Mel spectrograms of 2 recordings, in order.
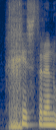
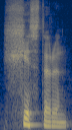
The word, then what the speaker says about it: gisteren: You can pronounce it as gisteren with a hard G, as you've learned in the lesson about pronouncing the G sound, or with the soft G, gisteren.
